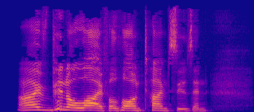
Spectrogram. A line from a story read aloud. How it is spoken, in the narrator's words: laughed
